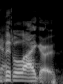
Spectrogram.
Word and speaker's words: vitiligo: Anyway, my mother said it was for my vitiligo. Is that how you say it? Yeah, vitiligo.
